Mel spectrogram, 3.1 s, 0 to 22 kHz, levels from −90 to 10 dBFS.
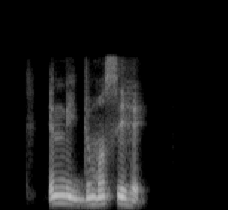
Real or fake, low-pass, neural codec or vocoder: fake; 7.2 kHz; codec, 24 kHz, 0.9 kbps, DualCodec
